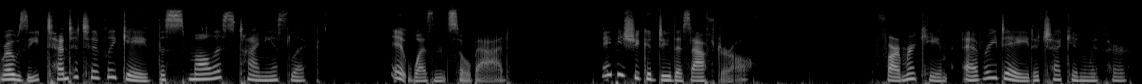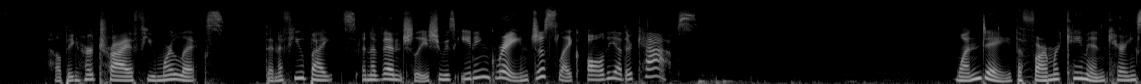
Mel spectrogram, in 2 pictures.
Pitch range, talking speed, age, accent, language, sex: 160-235 Hz, 150 wpm, 10-29, American, English, female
